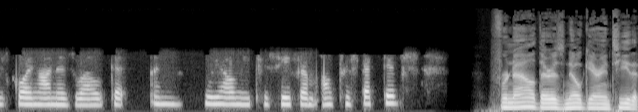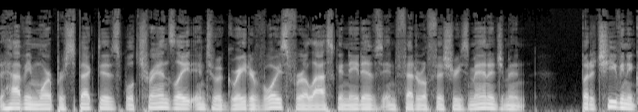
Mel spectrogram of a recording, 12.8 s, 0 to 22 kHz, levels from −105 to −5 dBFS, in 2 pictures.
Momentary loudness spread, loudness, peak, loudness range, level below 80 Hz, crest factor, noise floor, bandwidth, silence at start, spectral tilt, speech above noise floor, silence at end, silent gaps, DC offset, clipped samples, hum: 8 LU; -24 LUFS; -8 dBFS; 4 LU; -42 dBFS; 16 dB; -61 dBFS; 15.5 kHz; 0 s; -7 dB/octave; 38 dB; 0 s; none; under 0.1%; under 0.1%; none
